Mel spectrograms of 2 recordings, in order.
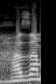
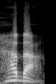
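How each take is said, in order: First: The middle consonant is a z-like sound. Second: The middle consonant is a d sound. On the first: This is the standard Arabic form. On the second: This is how Saudis say it.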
